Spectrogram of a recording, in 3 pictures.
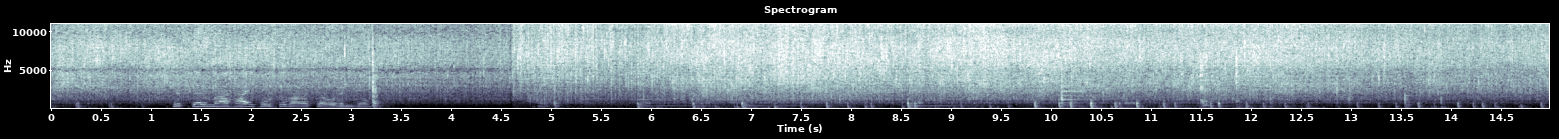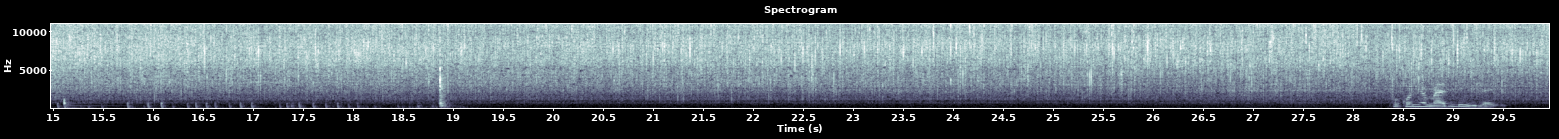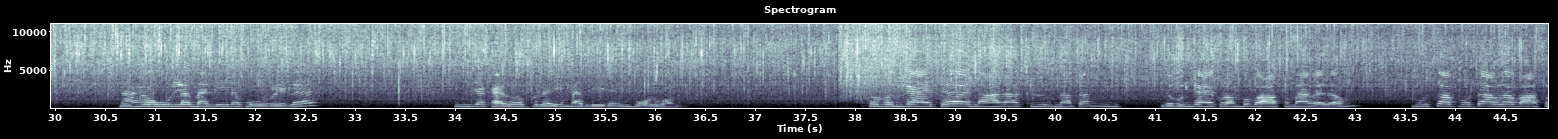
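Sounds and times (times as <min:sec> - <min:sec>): spoon scraping a pan: 0:00.0 - 0:01.2, 0:04.6 - 0:19.4
food sizzling in hot oil: 0:00.0 - 0:44.9.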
